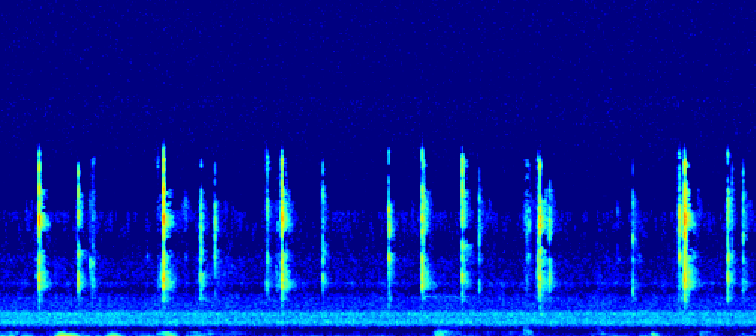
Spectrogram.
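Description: A solid orange striped bar of soap is held in the hand and scored with lines by a thin needle tool. Sharp, bright scratching clicks come at an irregular pace over a faint low hum, with a few soft, dull thuds underneath.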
